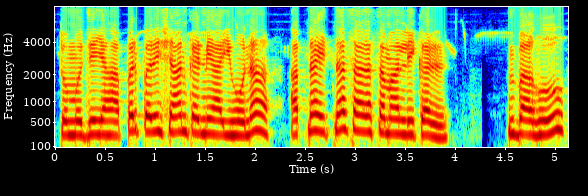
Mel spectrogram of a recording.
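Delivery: normal talking voice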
